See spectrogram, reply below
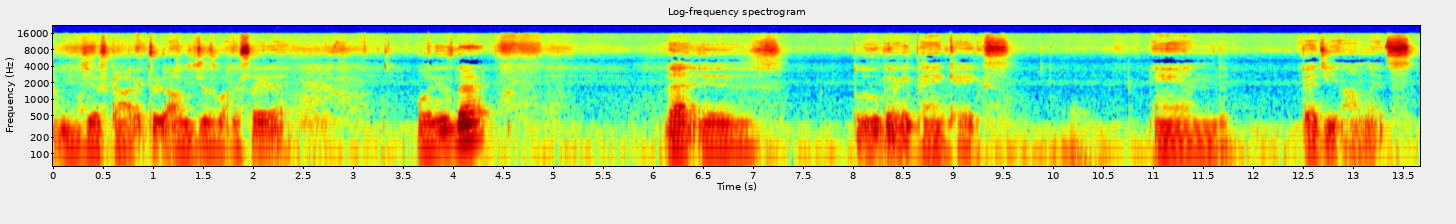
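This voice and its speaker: A young man doing an affectionate ASMR boyfriend roleplay, soft-spoken, halting and playful, as if chatting in bed. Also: medium pitch, vocal fry. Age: young adult. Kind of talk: ASMR boyfriend roleplay, improvised intimate chat. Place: small indoor bedroom, lying on a bed. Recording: roomy bedroom sound with faint hiss.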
